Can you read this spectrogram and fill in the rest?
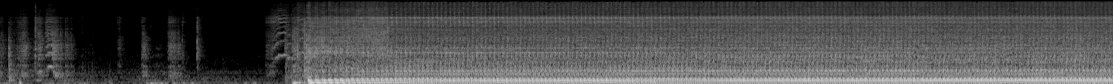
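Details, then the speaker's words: Rebuilt 1979 Honda XR500 single-cylinder four-stroke, first run in about 10 years, after idle adjustment; the owner suspects it runs lean because the air filter canister is missing. Smooth, even, steady warm idle thump with no knocks or ticks. "Yeah. Listen to that idle. Nice. Wow, that sounds so good."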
